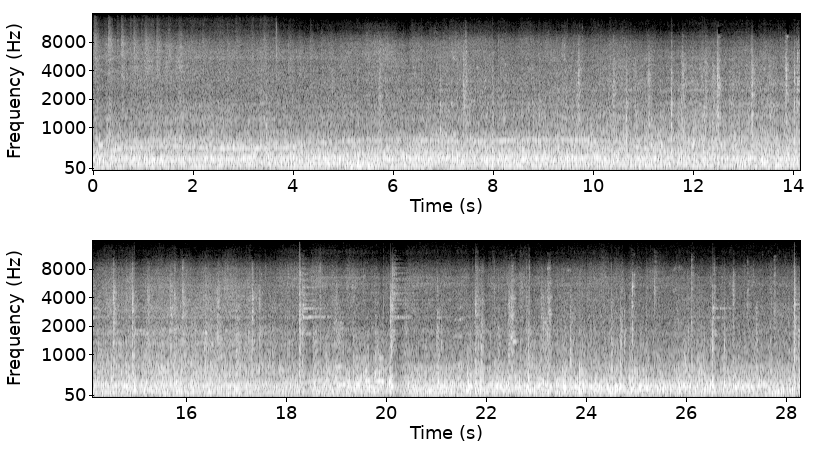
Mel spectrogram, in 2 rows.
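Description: A brake van rolling behind a British Rail Class 11 diesel shunter, with steady diesel rumble. A whine rises in pitch over the first several seconds as the train pulls away, then drops away. From about twelve seconds in, the wheels click over the rail joints.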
